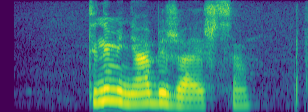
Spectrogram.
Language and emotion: Russian, neutral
